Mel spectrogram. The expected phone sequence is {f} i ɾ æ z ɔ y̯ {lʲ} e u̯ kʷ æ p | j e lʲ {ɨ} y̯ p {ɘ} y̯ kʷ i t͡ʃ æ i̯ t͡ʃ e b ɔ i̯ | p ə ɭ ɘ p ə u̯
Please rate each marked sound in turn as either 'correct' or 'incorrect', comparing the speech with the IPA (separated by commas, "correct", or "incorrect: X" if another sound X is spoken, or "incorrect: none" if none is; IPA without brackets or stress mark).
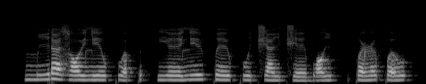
incorrect: m, correct, incorrect: e, incorrect: e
